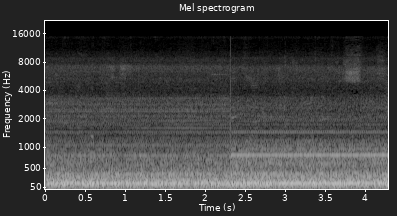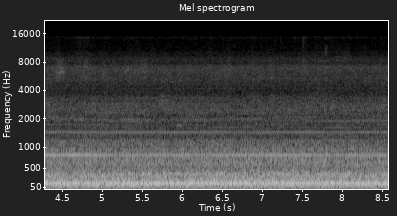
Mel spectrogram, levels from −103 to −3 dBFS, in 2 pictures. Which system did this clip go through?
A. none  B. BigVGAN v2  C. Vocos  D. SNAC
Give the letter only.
A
